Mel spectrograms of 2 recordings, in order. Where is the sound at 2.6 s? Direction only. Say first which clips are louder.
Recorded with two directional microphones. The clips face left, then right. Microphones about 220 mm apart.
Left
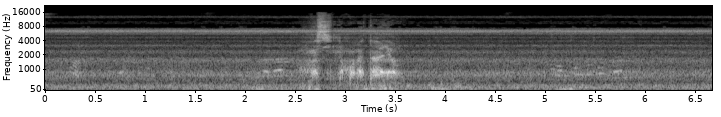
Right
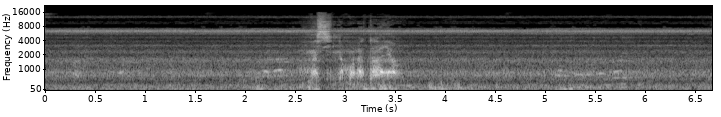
Even; 5° right (ahead or behind).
